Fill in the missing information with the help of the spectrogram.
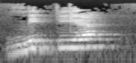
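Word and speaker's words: mithyā: And what he did was, he took this word, mithya jnana, false knowledge. You see, the word mithya actually is a long A at the end. Two A's, actually. It's better.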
